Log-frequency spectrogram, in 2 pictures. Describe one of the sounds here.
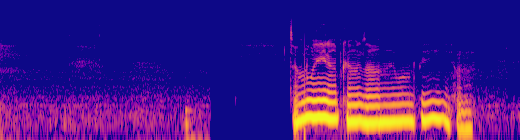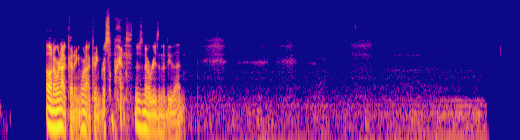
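A middle-aged man talks with animation into a microphone.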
